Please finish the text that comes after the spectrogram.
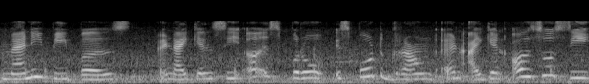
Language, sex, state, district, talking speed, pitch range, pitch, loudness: English, female, Odisha, Nuapada, 140 wpm, 245-350 Hz, 290 Hz, -19 LUFS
